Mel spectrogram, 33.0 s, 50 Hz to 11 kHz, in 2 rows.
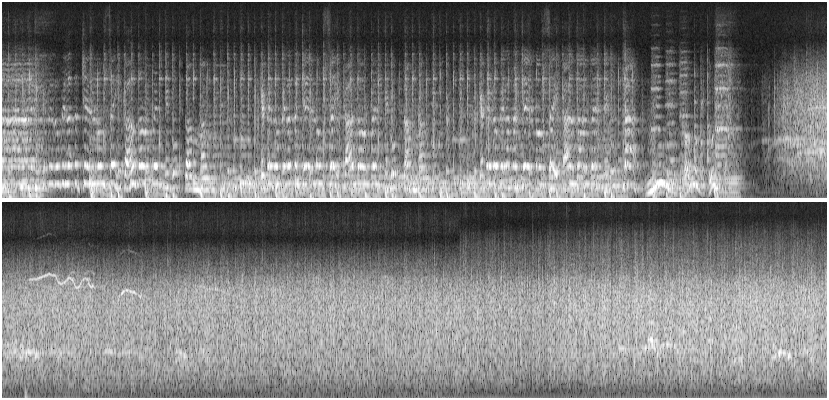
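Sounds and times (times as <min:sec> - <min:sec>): shouts: 0:15.2 - 0:19.2, 0:19.9 - 0:20.6, 0:28.8 - 0:32.6
audience applauding: 0:15.2 - 0:33.0
whistles: 0:16.9 - 0:19.4.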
